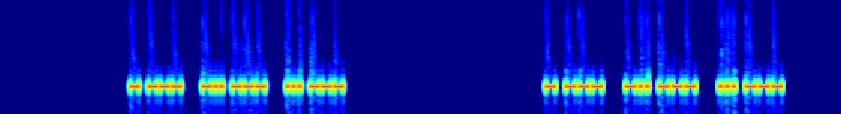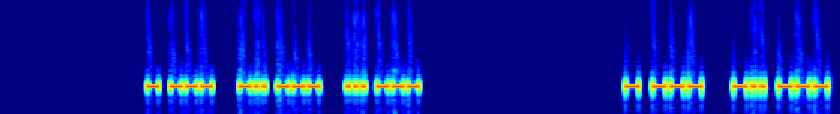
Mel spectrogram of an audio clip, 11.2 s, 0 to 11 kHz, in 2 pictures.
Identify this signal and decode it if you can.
Morse code, heard as a keyed tone, about 51 wpm, 700 Hz. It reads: TO DO SO TO DO SO TO DO SO TO DO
